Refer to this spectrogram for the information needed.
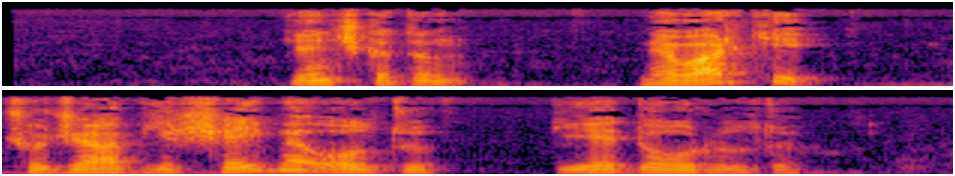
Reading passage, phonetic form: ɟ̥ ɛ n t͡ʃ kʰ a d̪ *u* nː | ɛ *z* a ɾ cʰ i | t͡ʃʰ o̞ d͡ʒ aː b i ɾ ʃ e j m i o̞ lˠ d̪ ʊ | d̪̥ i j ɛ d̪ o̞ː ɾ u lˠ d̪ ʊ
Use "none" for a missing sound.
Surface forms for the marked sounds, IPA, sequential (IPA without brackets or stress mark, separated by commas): ɯ, v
